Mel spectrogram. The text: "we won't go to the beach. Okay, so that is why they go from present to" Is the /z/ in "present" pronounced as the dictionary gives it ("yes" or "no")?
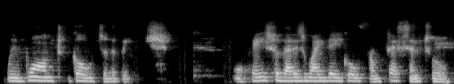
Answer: no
